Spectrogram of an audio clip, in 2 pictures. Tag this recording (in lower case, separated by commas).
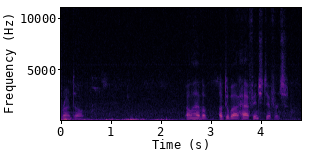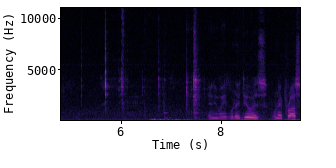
animal, speech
